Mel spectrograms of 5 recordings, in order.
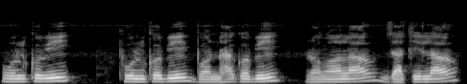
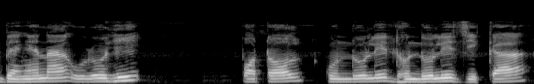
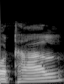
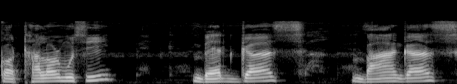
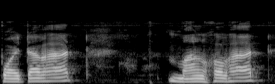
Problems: none marked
